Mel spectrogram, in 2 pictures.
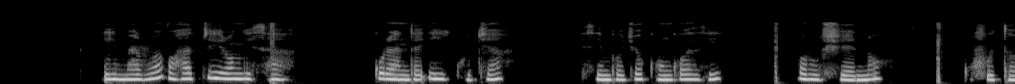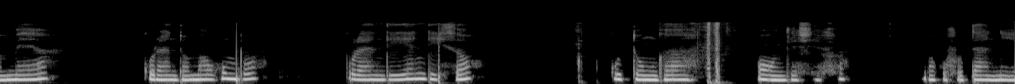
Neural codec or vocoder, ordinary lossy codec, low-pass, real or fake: vocoder, 44.1 kHz, 80 mel bands, Vocos; MP3, 64 kbps; 7.2 kHz; fake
